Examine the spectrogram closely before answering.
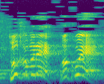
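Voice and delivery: high-pitched sudden alert; urgent diversion. Retold or imitated. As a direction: distract them with a sudden cry. Yossel creates a sudden diversion.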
